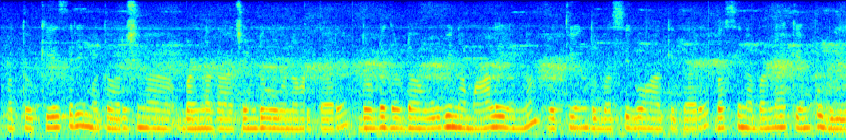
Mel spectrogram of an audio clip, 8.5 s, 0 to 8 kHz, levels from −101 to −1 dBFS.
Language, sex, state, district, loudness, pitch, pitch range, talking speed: Kannada, female, Karnataka, Dakshina Kannada, -32 LUFS, 175 Hz, 165-185 Hz, 135 wpm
